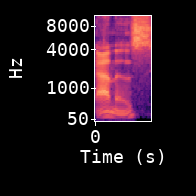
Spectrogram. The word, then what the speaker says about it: Anders: Anders is meant to be Annas. You don't say That's true, yeah. No, the Danes do swallow the D. The D is silent, yeah.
